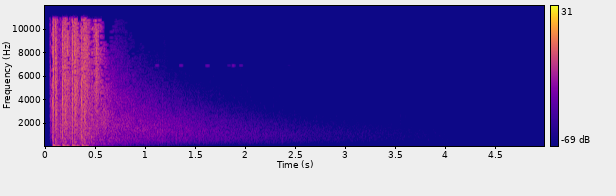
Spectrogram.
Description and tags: Made in ableton, burst fire from random gun.
Layered out of various firearm and mechanical recordings.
